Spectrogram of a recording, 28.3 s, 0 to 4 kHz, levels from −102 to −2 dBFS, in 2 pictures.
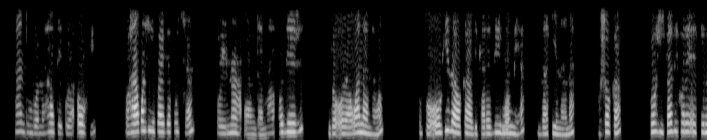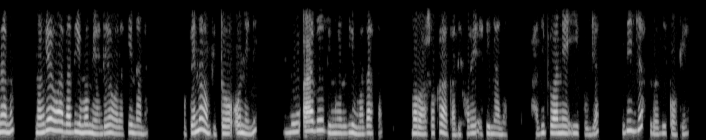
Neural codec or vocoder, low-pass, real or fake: none; 3.6 kHz; real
